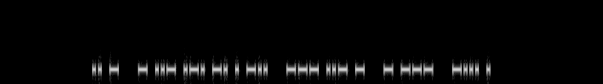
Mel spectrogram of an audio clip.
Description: Morse code, heard as a keyed tone, about 42 wpm, 700 Hz. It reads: IT TURNED OUT TO BE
